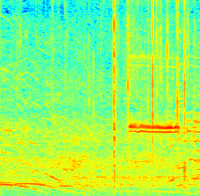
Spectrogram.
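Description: Several voices shouting and calling over one another, with a short referee's whistle blast, a steady high tone of about half a second, in the second half and a couple of sharp knocks.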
